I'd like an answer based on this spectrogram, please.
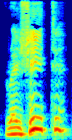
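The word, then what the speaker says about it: רֵאשִׁית: 레시트 여기서 알레프랑 요드를 자음으로 보지를 않고 있어요. 묵음 처리해버린 거예요. 그 대신 레를 길게 이를 길게 하는 거죠. 왜 빼요? 왜 빼 이걸 갖다가. 트는 그냥이다. 아무 모음도 없는 슈바니까 이거 부처럼 트. 그런 거예요. 레시트.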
